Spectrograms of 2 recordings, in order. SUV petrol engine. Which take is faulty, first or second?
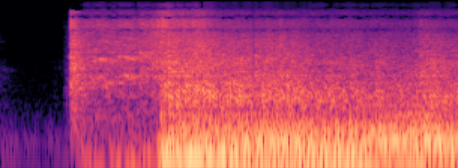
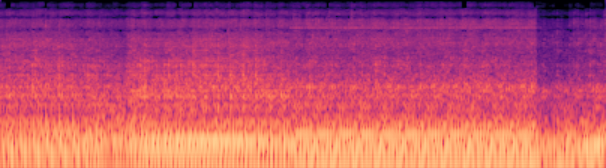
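second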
